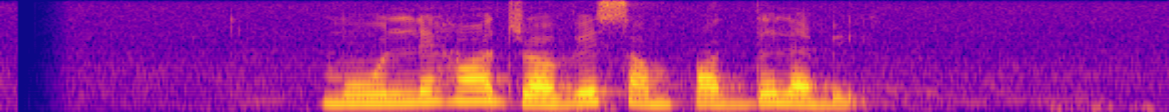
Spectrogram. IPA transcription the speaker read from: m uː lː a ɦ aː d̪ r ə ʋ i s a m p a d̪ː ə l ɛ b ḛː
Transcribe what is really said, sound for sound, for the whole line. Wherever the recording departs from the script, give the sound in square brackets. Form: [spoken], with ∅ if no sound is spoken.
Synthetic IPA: m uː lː [e] ɦ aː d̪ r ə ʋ [e] s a m p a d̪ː ə l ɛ b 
